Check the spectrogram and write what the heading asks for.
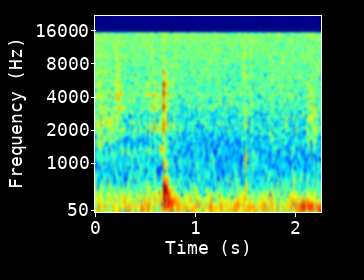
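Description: Leaves being pulled off a cooked artichoke by hand over a plate: faint soft ticks, the clearest one about two thirds of a second in.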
